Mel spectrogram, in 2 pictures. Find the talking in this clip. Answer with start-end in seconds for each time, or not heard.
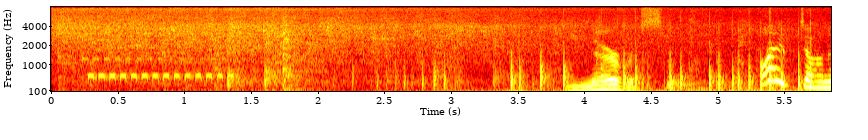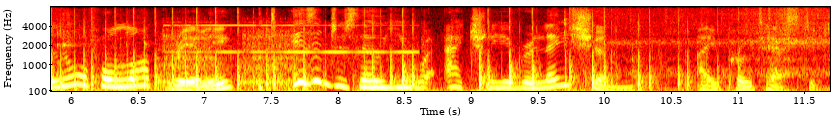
3.9-11.6.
